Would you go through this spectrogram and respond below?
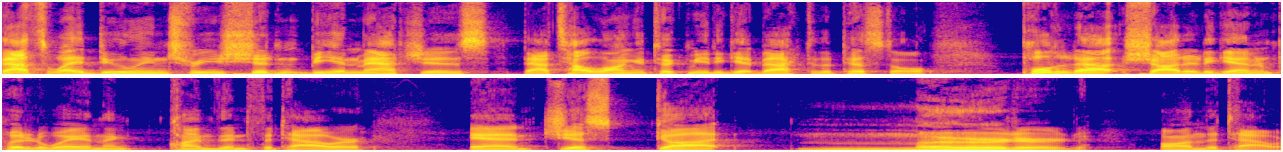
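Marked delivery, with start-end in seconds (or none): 0.0-2.5 high-pitched shout, called out. Retelling a shout made during a match stage: retelling own yell. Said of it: "and I yelled out".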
